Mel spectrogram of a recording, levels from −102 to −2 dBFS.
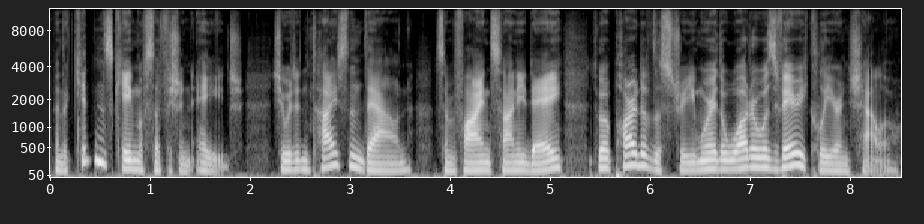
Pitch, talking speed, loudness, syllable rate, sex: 135 Hz, 210 wpm, -20 LUFS, 5.4 syllables/s, male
